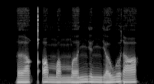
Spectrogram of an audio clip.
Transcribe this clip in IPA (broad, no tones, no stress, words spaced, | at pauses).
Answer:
ɜqʼɒmɒ mʌnʲɔ nʲɒwuɾɑ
